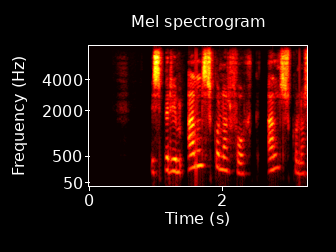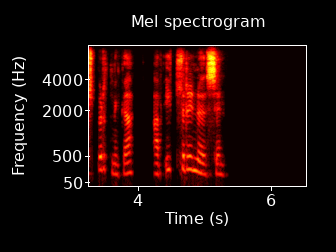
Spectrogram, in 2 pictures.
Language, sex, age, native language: Icelandic, female, 30-39, Icelandic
